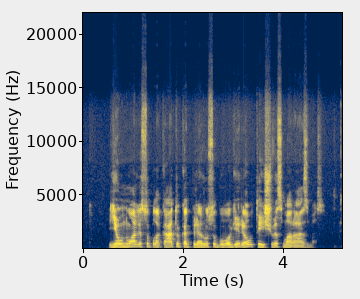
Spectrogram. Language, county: Lithuanian, Kaunas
